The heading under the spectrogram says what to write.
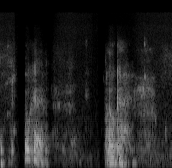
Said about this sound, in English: Oh my God, you're making me cough.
